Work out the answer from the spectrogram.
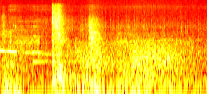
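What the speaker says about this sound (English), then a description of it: "They're shooting us from the side" Two heavy cannon blasts from tank gunfire in a tank video game, arriving from the side about half a second apart, sharp bursts over a low rumbling background, fairly faint overall with no talking.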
